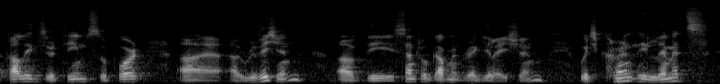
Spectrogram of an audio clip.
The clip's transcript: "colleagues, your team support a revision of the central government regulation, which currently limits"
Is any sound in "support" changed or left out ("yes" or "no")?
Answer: no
